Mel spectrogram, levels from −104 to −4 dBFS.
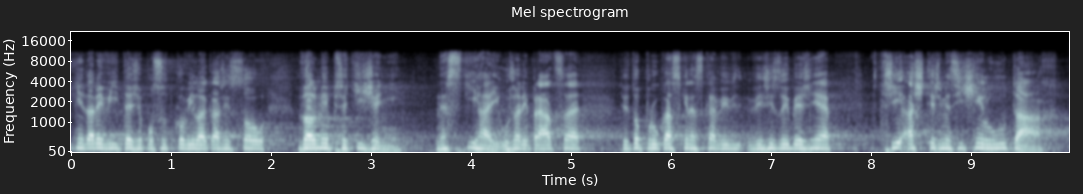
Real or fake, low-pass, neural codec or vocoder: fake; 10.8 kHz; vocoder, 24 kHz, 100 mel bands, Vocos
